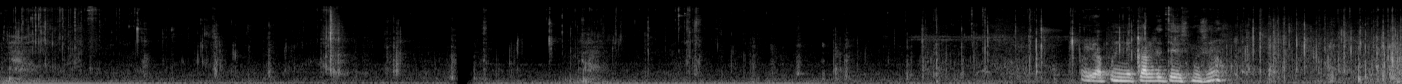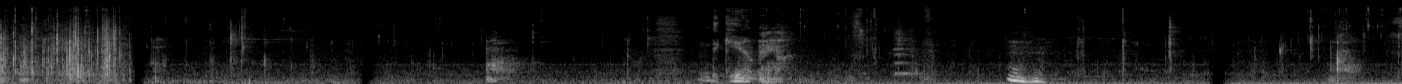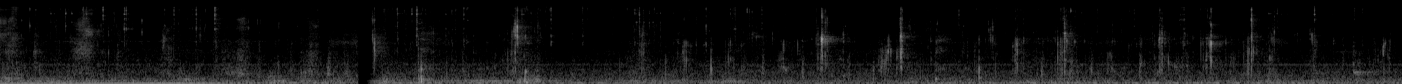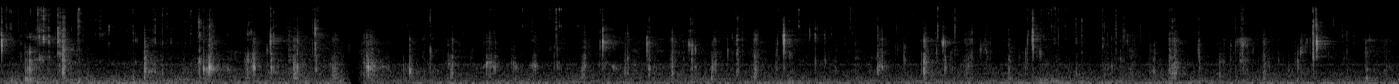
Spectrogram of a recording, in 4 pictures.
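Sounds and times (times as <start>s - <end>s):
biting and chewing crispy chicken: 0.0s - 17.0s, 31.1s - 56.0s.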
